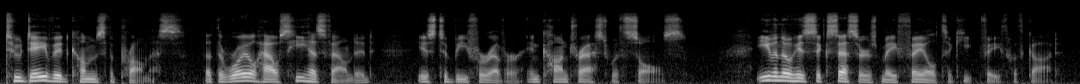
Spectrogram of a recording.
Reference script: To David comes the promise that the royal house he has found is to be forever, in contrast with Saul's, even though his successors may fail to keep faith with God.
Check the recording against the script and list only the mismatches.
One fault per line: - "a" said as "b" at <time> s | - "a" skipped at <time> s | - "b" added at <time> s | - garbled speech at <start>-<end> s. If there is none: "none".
- "found" said as "founded" at 3.2 s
